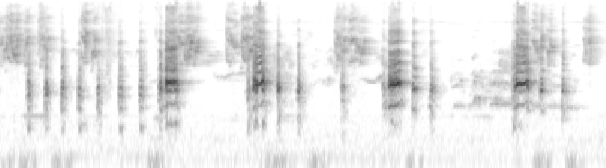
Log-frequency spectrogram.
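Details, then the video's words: Hen's cackle following egg laying: a quick series of clipped clucks, then loud hoarse squawks about every one and a half seconds, each followed by quieter clucking, with light higher chirping behind. "SUARA AYAM SETELAH BERTELUR | AYAM BERKOTEK | AYAM BETINA BERTELUR"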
